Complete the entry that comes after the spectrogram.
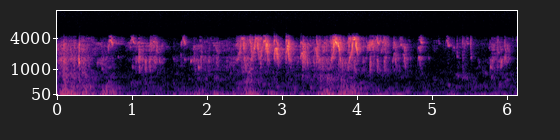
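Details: Evening grosbeaks visiting a feeder, a first sighting at the spot: busy chorus of short chirps and clipped whistled notes, loudest midway, with low thuds and rustling below.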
